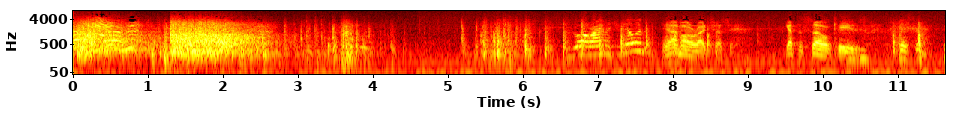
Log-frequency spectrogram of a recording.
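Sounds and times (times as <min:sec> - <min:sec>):
gunshot: 0:00.0 - 0:02.8
speech: 0:06.9 - 0:11.6.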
